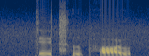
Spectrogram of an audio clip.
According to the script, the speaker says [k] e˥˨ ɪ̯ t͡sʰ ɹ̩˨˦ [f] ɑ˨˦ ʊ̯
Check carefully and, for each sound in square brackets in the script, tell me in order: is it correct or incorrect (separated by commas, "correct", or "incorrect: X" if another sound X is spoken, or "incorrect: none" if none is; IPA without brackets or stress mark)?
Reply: correct, incorrect: pʰ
